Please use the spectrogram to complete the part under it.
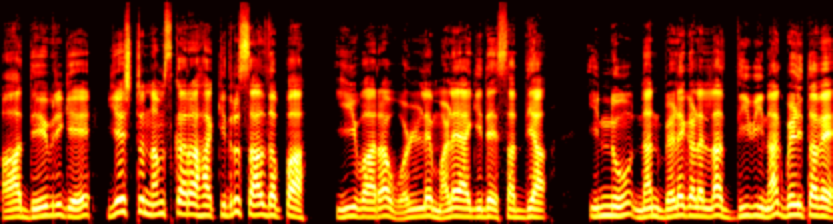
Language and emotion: Kannada, happy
